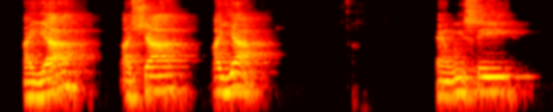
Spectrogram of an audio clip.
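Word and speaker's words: אהיה: It pronounced Ayah, Asha, Ayah.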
